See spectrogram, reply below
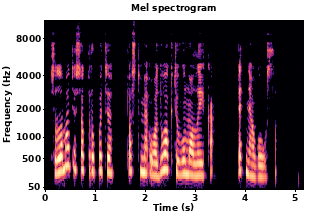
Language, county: Lithuanian, Panevėžys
